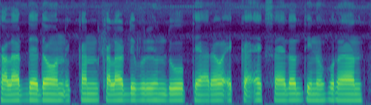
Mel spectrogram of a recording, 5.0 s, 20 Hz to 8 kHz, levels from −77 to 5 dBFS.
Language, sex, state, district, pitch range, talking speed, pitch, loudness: Chakma, male, Tripura, Dhalai, 125-130 Hz, 170 wpm, 125 Hz, -16 LUFS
